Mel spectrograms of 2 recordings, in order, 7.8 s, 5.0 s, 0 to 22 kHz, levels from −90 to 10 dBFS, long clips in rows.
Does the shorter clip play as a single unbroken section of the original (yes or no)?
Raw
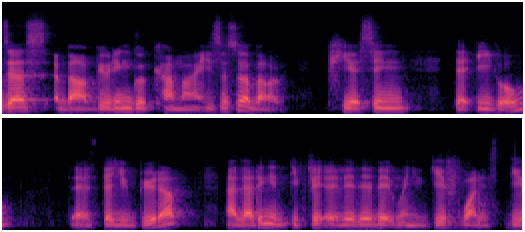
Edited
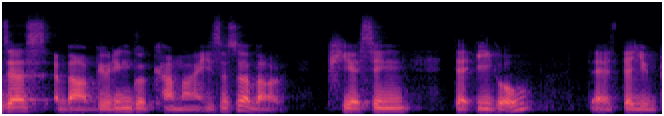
yes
